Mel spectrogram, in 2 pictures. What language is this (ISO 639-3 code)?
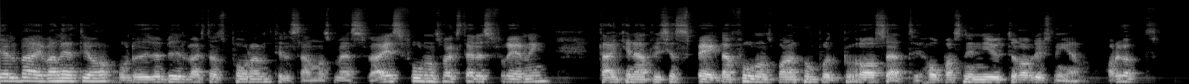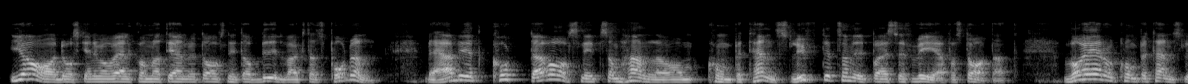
swe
